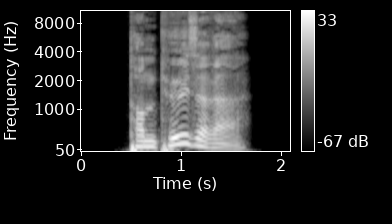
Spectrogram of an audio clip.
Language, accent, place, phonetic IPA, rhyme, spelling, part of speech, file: German, Germany, Berlin, [pɔmˈpøːzəʁɐ], -øːzəʁɐ, pompöserer, adjective, De-pompöserer.ogg
- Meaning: inflection of pompös: 1. strong/mixed nominative masculine singular comparative degree 2. strong genitive/dative feminine singular comparative degree 3. strong genitive plural comparative degree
